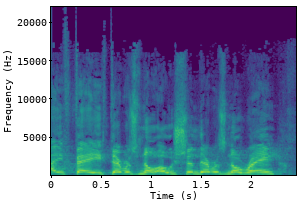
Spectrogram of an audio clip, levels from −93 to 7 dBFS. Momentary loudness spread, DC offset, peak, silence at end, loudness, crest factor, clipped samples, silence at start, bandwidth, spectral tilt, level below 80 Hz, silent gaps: 2 LU; under 0.1%; -2 dBFS; 0.1 s; -15 LUFS; 14 dB; under 0.1%; 0 s; 17.5 kHz; -3 dB/octave; -62 dBFS; none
